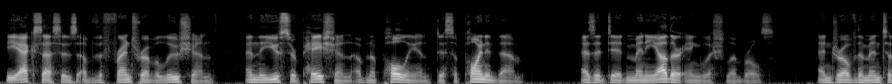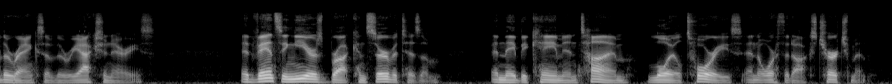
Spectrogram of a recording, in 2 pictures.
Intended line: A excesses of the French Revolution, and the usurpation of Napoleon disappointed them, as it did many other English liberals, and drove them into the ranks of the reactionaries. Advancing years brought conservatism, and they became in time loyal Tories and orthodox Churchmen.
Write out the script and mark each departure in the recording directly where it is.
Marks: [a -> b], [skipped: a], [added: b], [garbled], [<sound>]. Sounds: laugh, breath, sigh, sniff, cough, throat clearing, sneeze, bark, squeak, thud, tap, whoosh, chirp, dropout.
[A -> The] excesses of the French Revolution, and the usurpation of Napoleon disappointed them, as it did many other English liberals, and drove them into the ranks of the reactionaries. Advancing years brought conservatism, and they became in time loyal Tories and orthodox Churchmen.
